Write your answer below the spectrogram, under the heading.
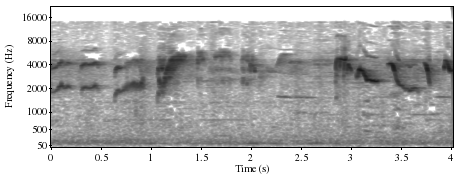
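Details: Asian pied starling singing a varied lure song meant to draw other birds: paired whistled notes, then swooping slurs and quick sharp whistled phrases that grow louder toward the end.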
